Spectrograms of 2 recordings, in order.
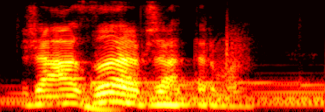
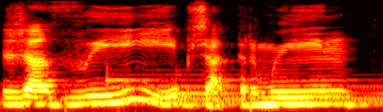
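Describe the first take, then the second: First: The vowel sounds close to a. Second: The vowel sounds like Russian y. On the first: The speaker calls it right. "У нас просто "а"" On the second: The speaker calls it wrong. "Не жазып жатырмын"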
